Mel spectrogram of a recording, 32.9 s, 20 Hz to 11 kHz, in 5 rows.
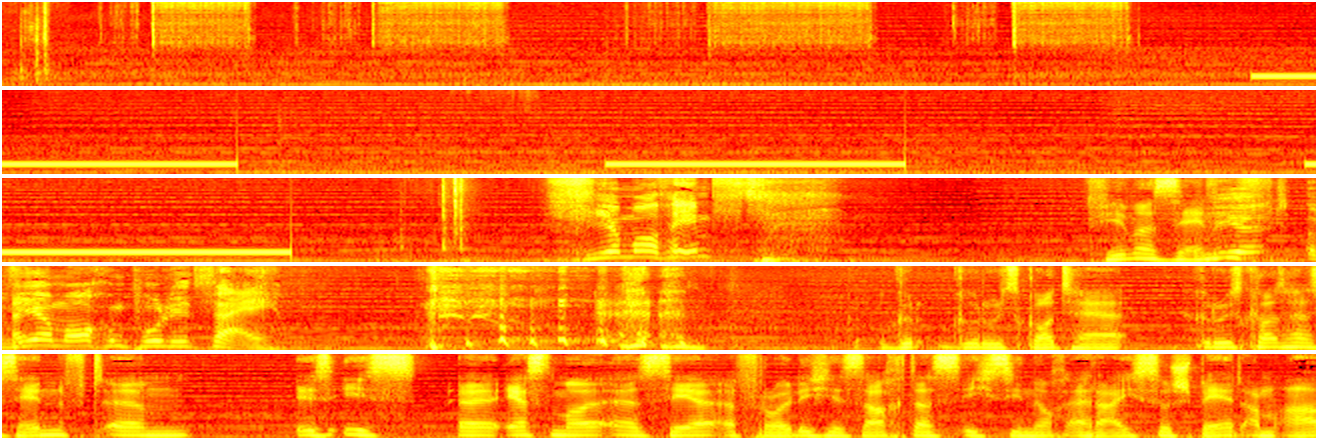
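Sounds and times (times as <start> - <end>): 
telephone ringback tone while placing call: 5.1 - 7.8, 9.6 - 11.1, 13.1 - 14.6
handling noise from lifting telephone receiver and dialing: 15.1 - 15.6
speech: 16.2 - 17.0, 18.6 - 21.2, 22.8 - 23.3, 24.2 - 32.8
laughter: 21.8 - 23.3.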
